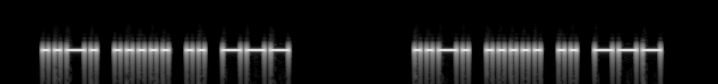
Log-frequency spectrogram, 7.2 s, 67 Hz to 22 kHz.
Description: Morse code, heard as a keyed tone, about 21 wpm, 700 Hz. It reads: F5IO F5IO
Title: DXCC-100 Call Signs - 4 Characters - Repeated 3x - 20wpm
